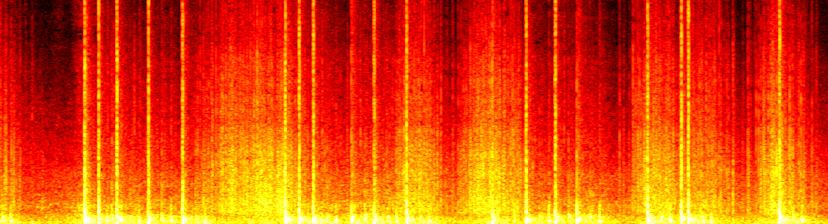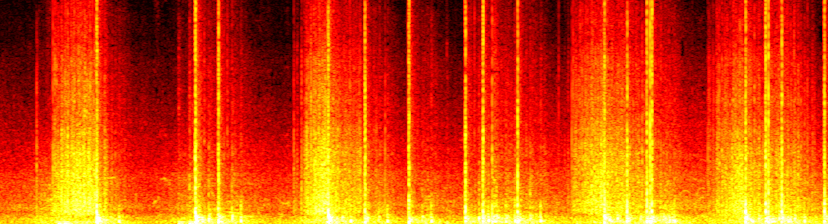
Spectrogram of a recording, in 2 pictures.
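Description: Aerial fireworks display: shells bursting overhead in quick succession, sharp bangs with crackling, a new burst every second or so.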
